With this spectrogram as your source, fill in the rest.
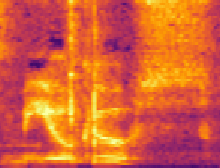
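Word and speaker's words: Miyoko's: Another butter that I have been trying is this Miyokos, that's how you say it.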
